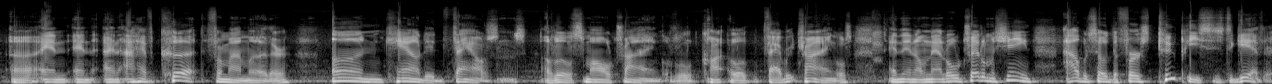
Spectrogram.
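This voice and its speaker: A man's voice: medium pitch, bright, forceful tone. A man in his seventies with a Southern American accent, telling folksy reminiscences in a rambling way, repeating phrases for emphasis. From Wilkes County, North Carolina, USA. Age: 70s. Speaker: storyteller guest.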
